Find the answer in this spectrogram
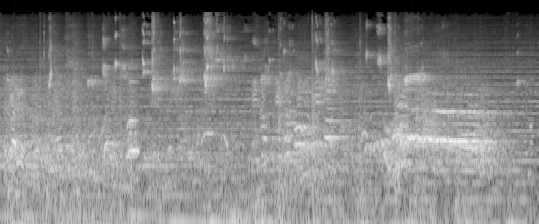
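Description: Basketball game in a gym: a ball bouncing on the hardwood court, with sharp knocks and squeaks from play and players shouting, a louder burst of shouting about six seconds in.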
